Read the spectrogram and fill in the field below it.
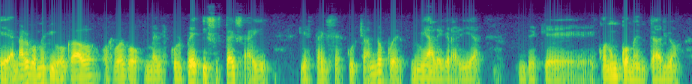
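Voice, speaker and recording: Very deep and low, this man's voice carries ordinary pitch variation at a fairly slow pace. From Spain. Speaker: theology college rector and evangelical teacher. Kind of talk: livestream Bible teaching. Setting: live stream on social media. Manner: hesitant, many fillers.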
